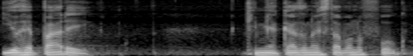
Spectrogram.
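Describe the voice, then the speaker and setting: During a podcast interview, a man who serves as pastor and worship leader animatedly recounts a story, performing other people's lines in raised voices. He talks fast in a lowish voice, with a long reverb tail behind him.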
